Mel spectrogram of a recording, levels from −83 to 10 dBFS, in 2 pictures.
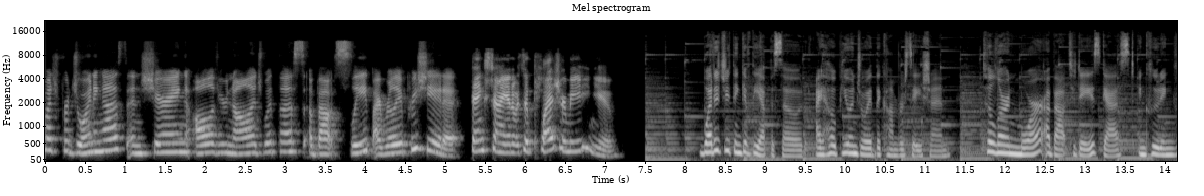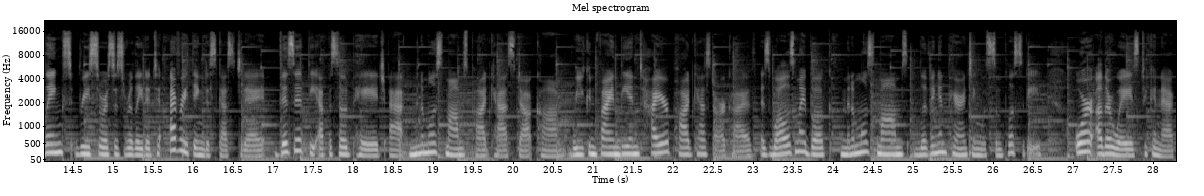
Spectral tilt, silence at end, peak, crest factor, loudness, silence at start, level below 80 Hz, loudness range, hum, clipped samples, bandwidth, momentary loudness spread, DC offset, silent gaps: -5 dB/octave; 0 s; 0 dBFS; 18 dB; -18 LUFS; 0 s; -42 dBFS; 3 LU; none; under 0.1%; 16.5 kHz; 11 LU; under 0.1%; 7.26-7.50 s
